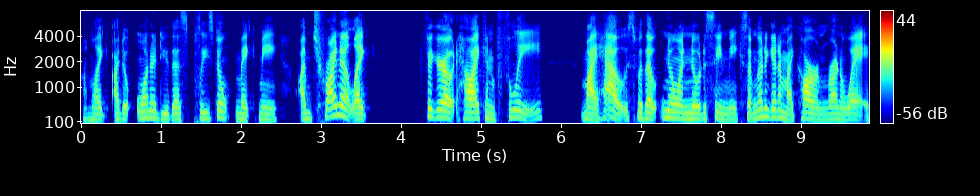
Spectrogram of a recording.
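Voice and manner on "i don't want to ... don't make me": put-on tearful bawling, quieter. Retelling begging not to be taken to the hospital: imitating own past bawling. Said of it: "I'm still bawling".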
